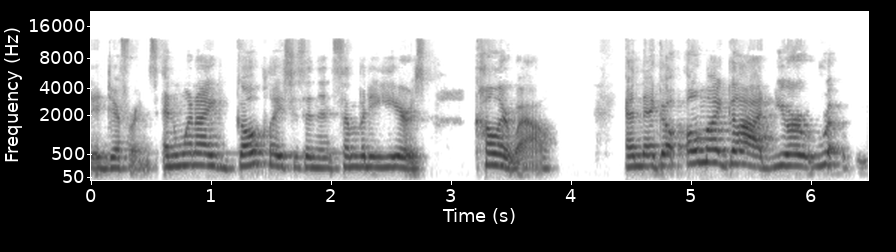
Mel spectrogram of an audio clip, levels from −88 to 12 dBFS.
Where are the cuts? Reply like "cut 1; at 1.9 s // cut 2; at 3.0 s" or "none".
none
